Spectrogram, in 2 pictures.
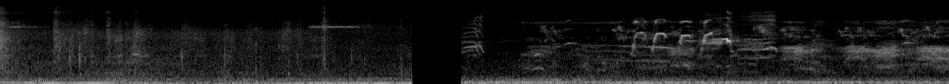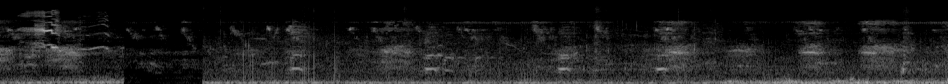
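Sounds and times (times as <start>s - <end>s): birds chirping: 4.6s - 18.9s.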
